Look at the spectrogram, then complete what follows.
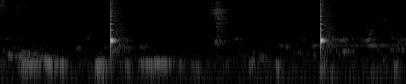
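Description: Two sharp clicks about two seconds apart, each with a short ring, from taps on a phone's on-screen keyboard, with a faint low murmur between them.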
